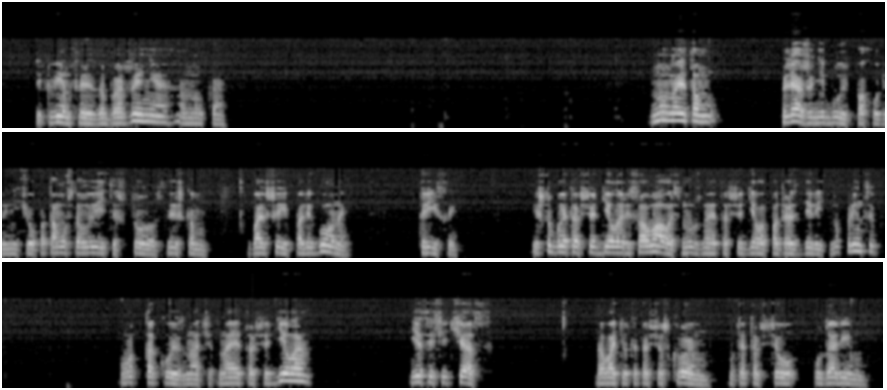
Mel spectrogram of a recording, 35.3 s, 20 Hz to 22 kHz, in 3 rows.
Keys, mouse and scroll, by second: 2.3-5.5 drag, 6.1-6.7 middle drag, 7.6 middle click, 9.7 click, 23.7 middle click, 25.2 middle click.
